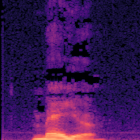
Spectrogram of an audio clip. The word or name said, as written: Meier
